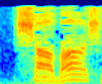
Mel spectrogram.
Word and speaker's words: شاباش: این واژه رو شاباش یا شادباش نیز گفتند و هر دو تلفظ و روایت آن نیز بی اشکال است.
